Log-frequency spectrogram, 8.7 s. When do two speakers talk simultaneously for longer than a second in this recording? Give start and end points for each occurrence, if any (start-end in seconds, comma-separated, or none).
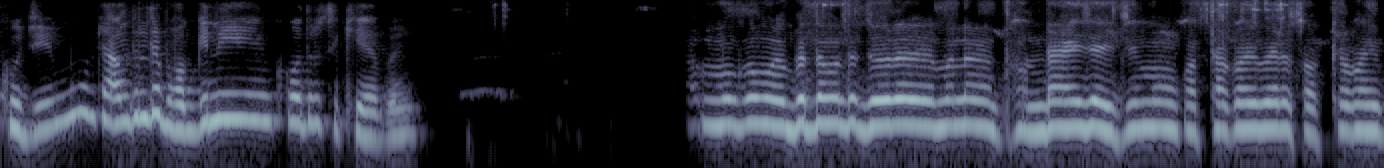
none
